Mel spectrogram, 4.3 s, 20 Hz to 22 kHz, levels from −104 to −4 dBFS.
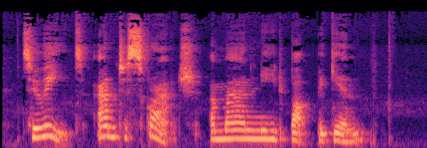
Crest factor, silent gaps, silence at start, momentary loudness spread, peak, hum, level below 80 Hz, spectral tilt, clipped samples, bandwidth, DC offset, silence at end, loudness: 20 dB; none; 0.25 s; 10 LU; -4 dBFS; none; -58 dBFS; -3 dB/octave; under 0.1%; 16.5 kHz; under 0.1%; 0.65 s; -21 LUFS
